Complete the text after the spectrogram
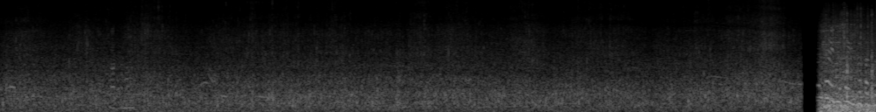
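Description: Water splashes and laps around a small boat in the wind.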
